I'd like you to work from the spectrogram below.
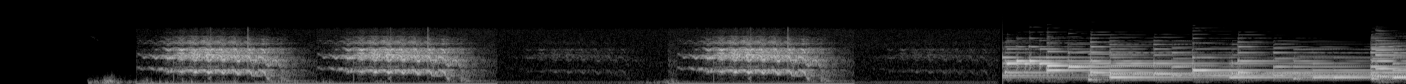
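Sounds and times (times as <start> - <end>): animal calling in quavering calls: 1.4 - 10.0.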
